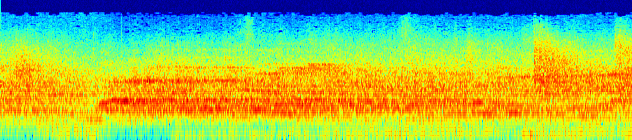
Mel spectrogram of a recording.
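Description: A small crowd cheers in a large echoing rink.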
